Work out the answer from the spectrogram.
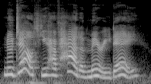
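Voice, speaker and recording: Woman voicing a high-pitched, earnest little storybook mouse. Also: sing-song, normal speed, pushed and bright, exaggerated voice. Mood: curious. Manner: exclaiming, wondering, earnest. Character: small naive trusting female mouse, anxious and curious.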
